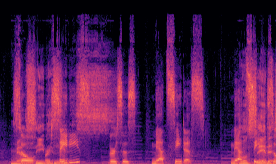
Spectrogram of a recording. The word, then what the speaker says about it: Mercedes: Most Americans call this Mercedes. In German we pronounce it Mercedes. So Oh, Mercedes. It almost sounds a little French.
